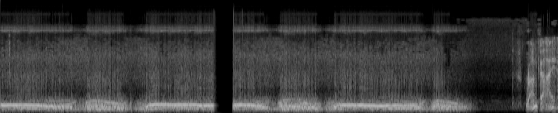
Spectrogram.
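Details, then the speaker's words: Teaching example of wheezes in a lung-sounds review lecture: repeated continuous, musical, relatively high-pitched whistling tones with each breath, of hissing or shrill quality, at a fairly steady pitch. "wheezes are relatively high pitched and have a hissing or shrill quality"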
